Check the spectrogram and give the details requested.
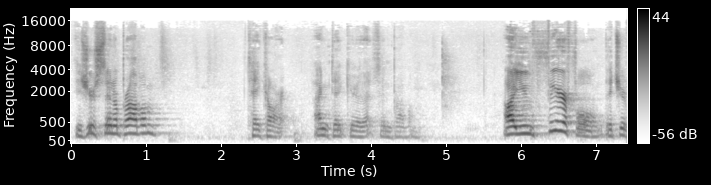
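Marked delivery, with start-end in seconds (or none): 2.4-4.6 soft comfort. Acted. Preacher voices Jesus's comfort to listeners.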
